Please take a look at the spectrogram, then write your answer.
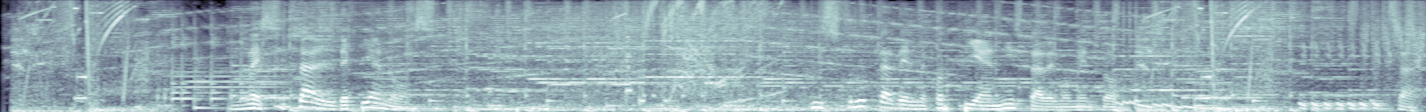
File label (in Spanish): spot radio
